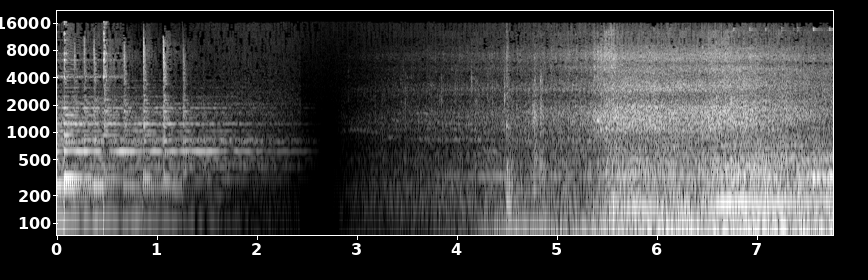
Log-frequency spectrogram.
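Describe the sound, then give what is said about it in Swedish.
An army jeep engine drives down a long runway, its hum fading away to near silence before building again into a louder, steady roar. “En arméjeep kör ner för en lång landningsbana.”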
